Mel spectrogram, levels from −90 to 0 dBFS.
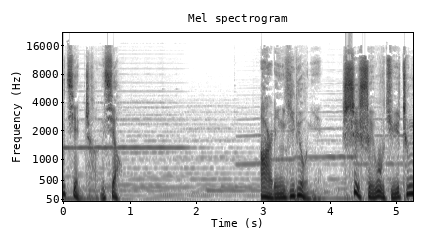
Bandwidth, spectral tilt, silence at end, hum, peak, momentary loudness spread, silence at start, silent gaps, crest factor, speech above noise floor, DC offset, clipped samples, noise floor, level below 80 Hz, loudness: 16.5 kHz; -4 dB/octave; 0 s; none; 0 dBFS; 13 LU; 0 s; none; 14 dB; 31 dB; under 0.1%; under 0.1%; -42 dBFS; -26 dBFS; -12 LUFS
